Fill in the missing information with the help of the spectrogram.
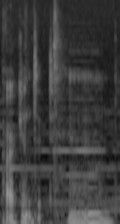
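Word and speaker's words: Arkngthand: Arkentand. That is a horrifying name to pronounce. I'm just going to look it up because I was almost positive that was it. Arkentand.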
